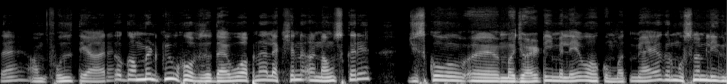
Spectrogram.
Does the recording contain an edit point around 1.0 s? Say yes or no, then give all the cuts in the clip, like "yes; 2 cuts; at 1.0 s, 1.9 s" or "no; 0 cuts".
yes; 1 cut; at 1.0 s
